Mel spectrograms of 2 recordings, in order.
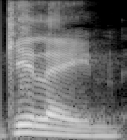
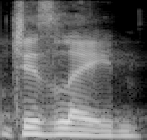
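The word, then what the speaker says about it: Ghislaine: I just got to say, isn't it Gileain? Is it Is it Is it I'm sure it's Gileain, not Gizlane, but So, so I've heard Gilain. I've heard Gillain. I've heard Gizlane. Uh your friend and mine, John Sweeney, says Gizlane.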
